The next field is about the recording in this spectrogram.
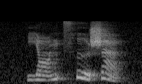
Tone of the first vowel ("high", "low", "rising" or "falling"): rising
